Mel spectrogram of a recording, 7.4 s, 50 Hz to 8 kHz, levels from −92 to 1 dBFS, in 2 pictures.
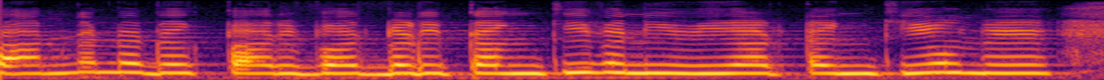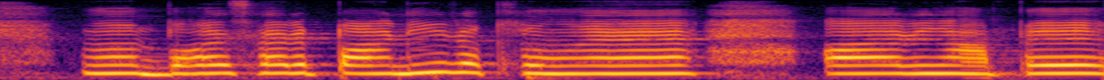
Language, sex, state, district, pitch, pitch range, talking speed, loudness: Hindi, female, Odisha, Sambalpur, 300 Hz, 295-310 Hz, 185 wpm, -13 LUFS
